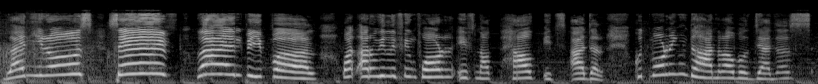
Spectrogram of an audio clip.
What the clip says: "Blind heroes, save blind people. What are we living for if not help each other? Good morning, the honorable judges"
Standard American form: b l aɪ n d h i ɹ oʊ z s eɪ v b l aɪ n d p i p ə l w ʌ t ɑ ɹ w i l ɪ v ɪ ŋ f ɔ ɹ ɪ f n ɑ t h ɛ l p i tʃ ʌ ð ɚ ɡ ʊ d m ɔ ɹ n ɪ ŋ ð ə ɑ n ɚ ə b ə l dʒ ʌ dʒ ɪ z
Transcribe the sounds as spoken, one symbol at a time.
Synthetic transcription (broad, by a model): b l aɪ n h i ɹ oʊ s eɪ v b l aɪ n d p i p ə l w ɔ t ɑ ɹ w i l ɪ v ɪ ŋ f ɔ ɹ ɪ f n ɑ t h ɛ l p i s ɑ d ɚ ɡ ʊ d m ɔ ɹ n ɪ ŋ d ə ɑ n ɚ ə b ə l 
